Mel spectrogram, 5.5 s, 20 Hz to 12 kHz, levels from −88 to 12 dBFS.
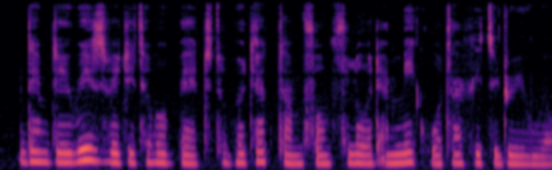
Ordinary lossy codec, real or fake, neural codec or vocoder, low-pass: none; real; none; 10.8 kHz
